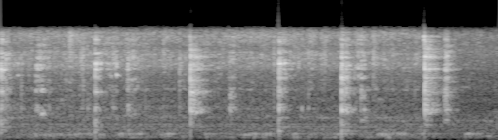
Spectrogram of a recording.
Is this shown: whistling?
no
